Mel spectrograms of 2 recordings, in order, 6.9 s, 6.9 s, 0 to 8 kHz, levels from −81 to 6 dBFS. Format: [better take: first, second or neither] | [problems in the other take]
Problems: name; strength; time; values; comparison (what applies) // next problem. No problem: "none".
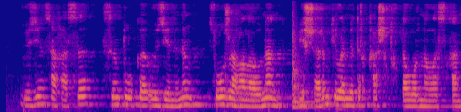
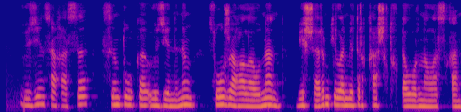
second | background sound (Snare drum); 13 dB below the speech // room echo; dies away in 0.8 s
